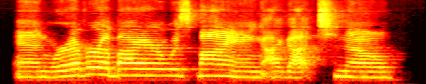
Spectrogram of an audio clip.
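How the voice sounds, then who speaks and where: Speaking in an American accent, a woman uses an ordinary speaking voice at a moderate pace with fairly even intonation. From Colorado, US (Denver). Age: 60s. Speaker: mortgage executive. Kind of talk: interview.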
